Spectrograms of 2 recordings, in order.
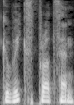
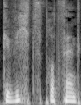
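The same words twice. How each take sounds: First: It is said with an American accent. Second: It is said with a plain German accent. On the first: "Deutsch mit amerikanischem Akzent" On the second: "statt Gewichtsprozent"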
